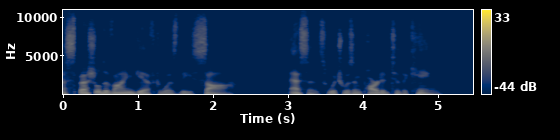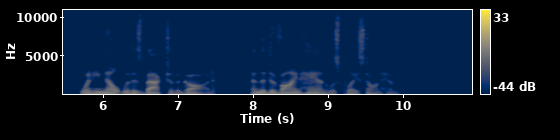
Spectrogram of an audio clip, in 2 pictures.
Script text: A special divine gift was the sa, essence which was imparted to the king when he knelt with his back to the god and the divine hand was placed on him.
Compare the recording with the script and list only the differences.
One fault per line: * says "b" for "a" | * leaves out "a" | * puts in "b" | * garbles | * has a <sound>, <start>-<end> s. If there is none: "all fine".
all fine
